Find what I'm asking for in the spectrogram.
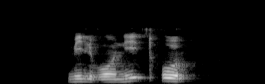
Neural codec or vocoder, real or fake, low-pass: none; real; 5.4 kHz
